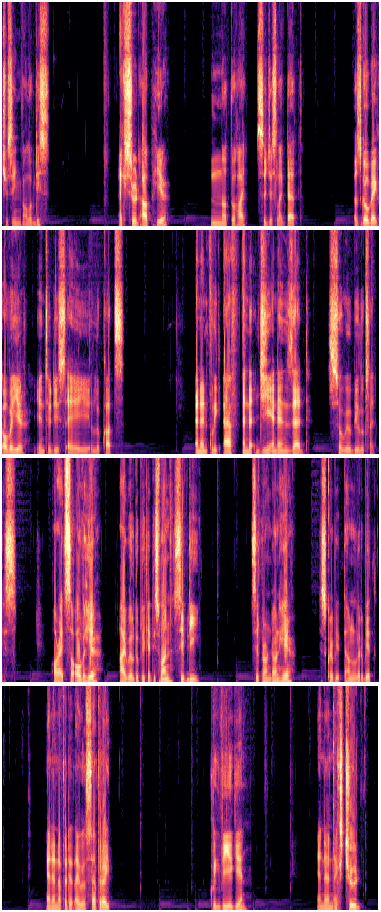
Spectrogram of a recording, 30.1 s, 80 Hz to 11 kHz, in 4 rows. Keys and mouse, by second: 0.5 alt+click, 1.0 `, 2.0 e, 2.1 click, 2.2 g, 2.3 z, 4.5 click, 7.5 click, 8.2 click, 10.0 click, 10.5 alt+click, 11.7-12.4 typing, 14.6 click, 14.7 Tab, 15.2 `, 16.0 `, 18.5 shift+d, 18.8 `, 19.1 `, 20.2 g, 20.3 z, 22.4 click, 25.0 click, 26.3 p, 27.3 Tab, 27.6 click, 27.8 Tab, 28.4 `, 29.2 e, 29.3 click, 29.5 g, 29.6 z.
